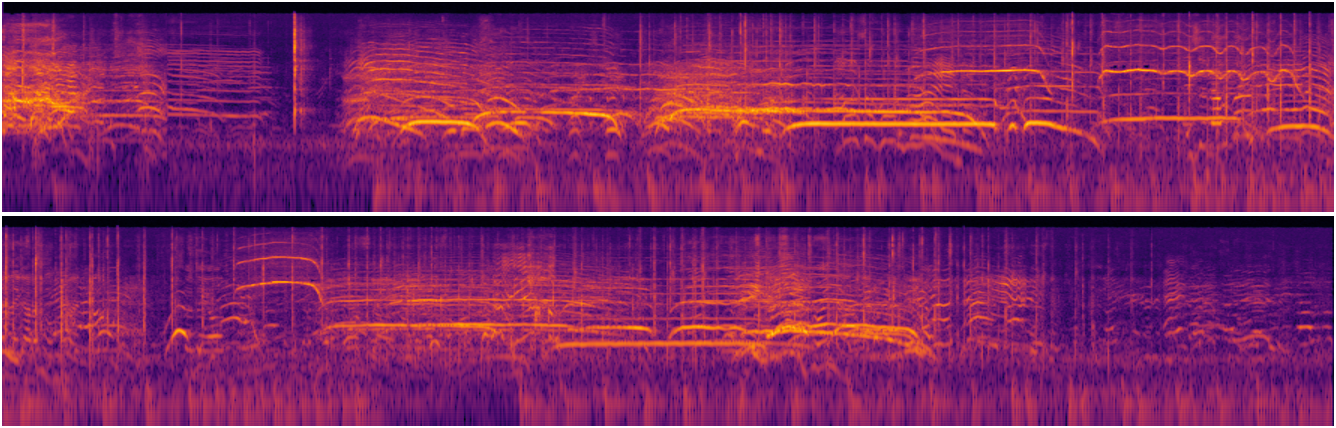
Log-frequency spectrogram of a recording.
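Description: Softball players shouting and cheering together in high voices, with long drawn-out yells overlapping. There is a short lull with a single sharp click about three seconds in.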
